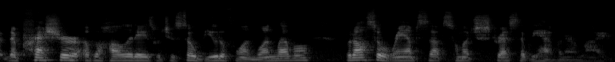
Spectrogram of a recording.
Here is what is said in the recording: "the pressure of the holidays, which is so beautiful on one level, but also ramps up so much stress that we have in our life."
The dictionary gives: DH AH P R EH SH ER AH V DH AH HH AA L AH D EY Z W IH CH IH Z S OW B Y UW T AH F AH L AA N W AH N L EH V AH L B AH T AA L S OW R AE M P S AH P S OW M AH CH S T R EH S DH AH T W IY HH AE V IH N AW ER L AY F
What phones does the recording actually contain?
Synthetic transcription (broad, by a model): DH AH P R EH SH ER AH V DH AH HH AA L AH D EY Z W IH CH IH Z S OW B Y UW T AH F L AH N W AH N L EH V L B AH T AA L S OW R AE M P S AH P S OW M AH CH S T R EH S DH AH T W IY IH V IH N AW ER L AY F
